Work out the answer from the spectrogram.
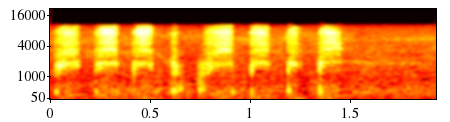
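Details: On a morning safari drive on 8 July 2016 in the greater Kruger area, a whole flock of oxpeckers flies past overhead, heading for buffalo, nyala or impala, giving a rapid series of harsh, hissing, buzzy calls, about eight bursts in 1.5 seconds, then falling quiet.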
